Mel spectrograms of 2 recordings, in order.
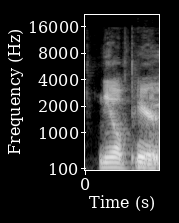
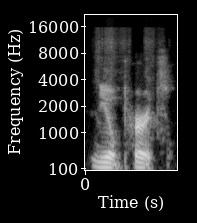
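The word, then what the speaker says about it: Neil Peart: we've said already but someone say the name Neil Pier Neil Pier Pier I my whole life I've called him Neil perz but I I still I'll I'll call him both I'll pronounce it both ways in one sentence hey Louis Clemente yeah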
